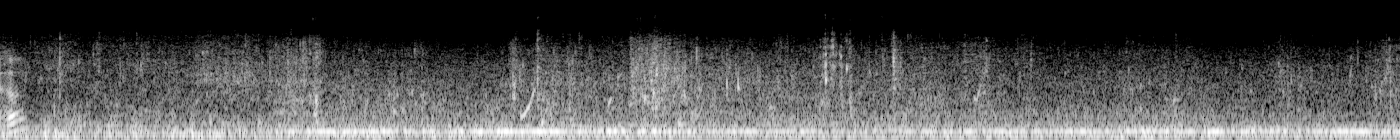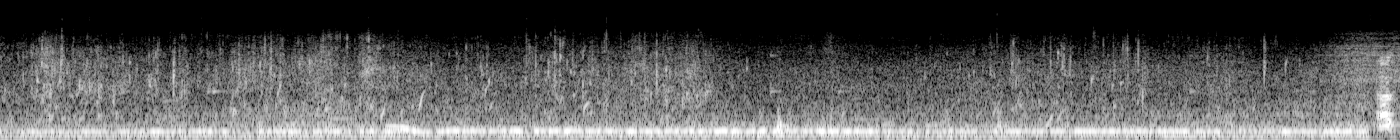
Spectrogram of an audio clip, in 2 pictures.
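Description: Wind on the microphone and water noise aboard a small sailboat, with a steady low hum underneath and a few faint knocks.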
